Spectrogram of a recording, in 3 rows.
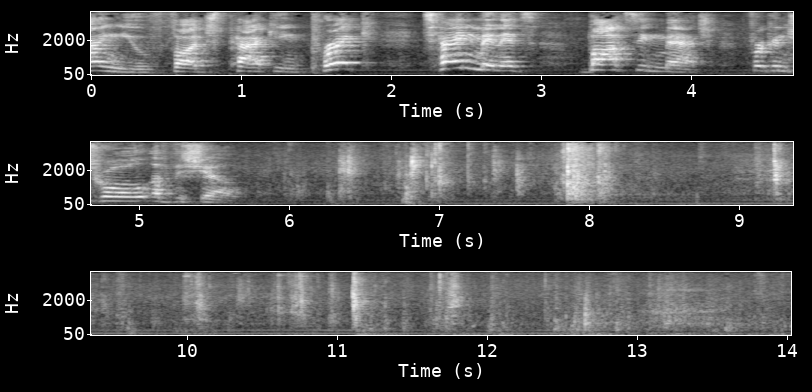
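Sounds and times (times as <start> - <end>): steady low hum: 0.0 - 14.0
knocks clicks and shuffles: 5.9 - 14.0.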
